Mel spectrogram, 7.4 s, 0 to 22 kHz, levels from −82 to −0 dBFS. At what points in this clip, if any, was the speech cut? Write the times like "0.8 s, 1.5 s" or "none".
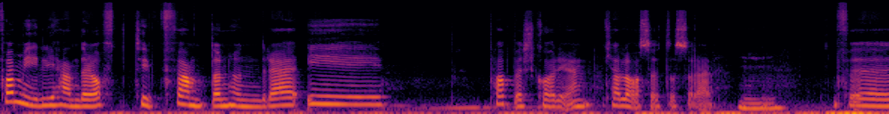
1.0 s, 5.0 s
